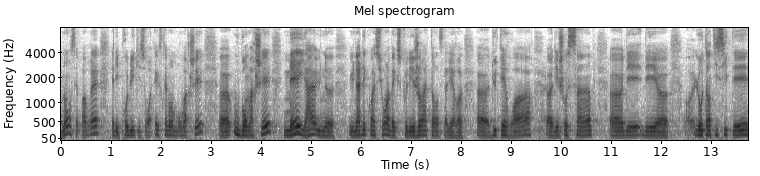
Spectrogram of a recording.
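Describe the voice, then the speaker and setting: Speaking at a moderate pace, a man with a medium pitch has a dark, mellow tone. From Switzerland, Valais. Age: 60s. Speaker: shop owner, former headhunter. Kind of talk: interview. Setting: in his grocery shop.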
